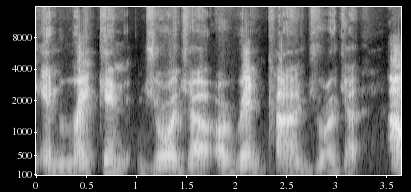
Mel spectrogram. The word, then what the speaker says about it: Rincon: is located right in Rankin Georgia or Rincon Georgia I don't know why they call it ranking it's spelled r-i-n but it's pronounced r-a-n rent con Georgia all right and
